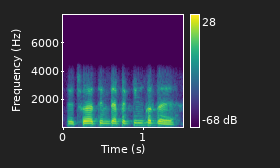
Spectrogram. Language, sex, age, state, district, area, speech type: Odia, male, 45-60, Odisha, Balasore, rural, conversation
